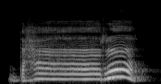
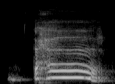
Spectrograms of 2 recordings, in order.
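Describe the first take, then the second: First: The word is said with the final vowel. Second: The word is said without the final vowel. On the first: This is how it is written. The speaker calls it wrong. "дара написано" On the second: This is how it is spoken. The speaker calls it right. "Мы должны говорить дар"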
